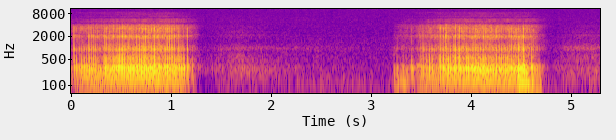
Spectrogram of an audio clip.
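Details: Snoring sound effect of a sleeper: loud, rough snores on each breath in with quiet breaths out between; ordinary snoring.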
